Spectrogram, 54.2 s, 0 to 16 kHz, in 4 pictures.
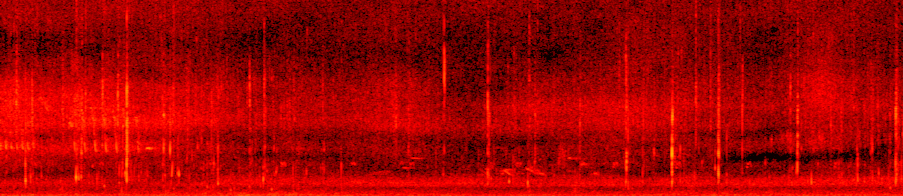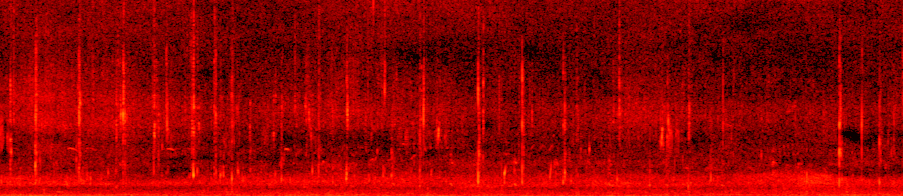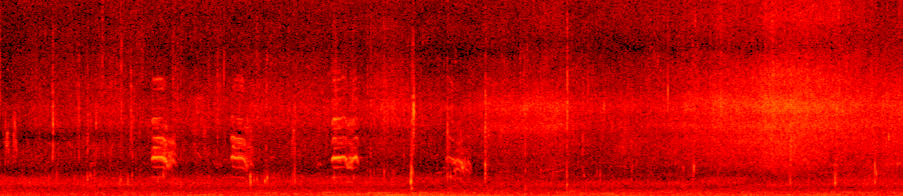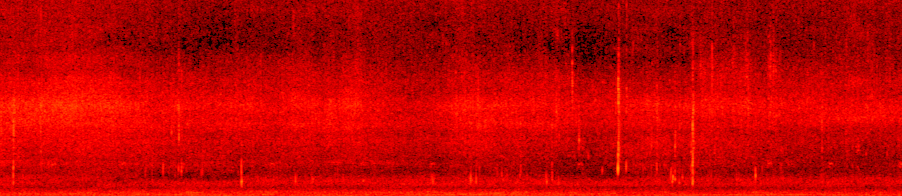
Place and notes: Poelestein, Abcoude, Netherlands - Lakeside Abcoude
Originally recorded with SPS200 A-Format microphone. Afterwards decoded to binaural format for listening purposes. Soft lapping of little waves against the shore. Distant highway.
July 2018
